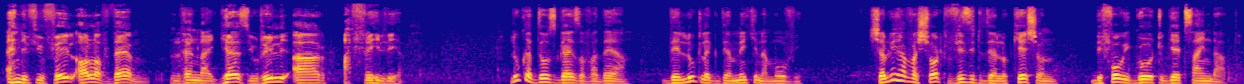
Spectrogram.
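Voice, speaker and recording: An actor playing an eager, enterprising young man in a radio drama, excitable and persuasive. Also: mid-range voice, husky.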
